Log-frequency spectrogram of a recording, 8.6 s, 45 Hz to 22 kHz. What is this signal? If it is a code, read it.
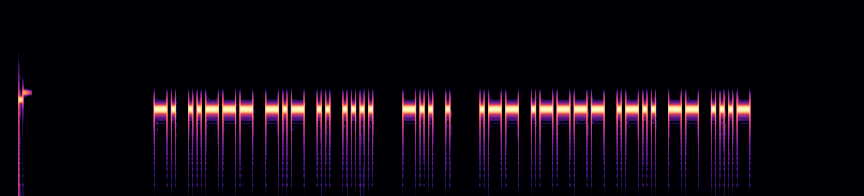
Morse code, heard as a keyed tone, about 28 wpm, 700 Hz. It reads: N2KIH DE W1LMV
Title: USA Callsign DE Callsign - 5 Characters - 28wpm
